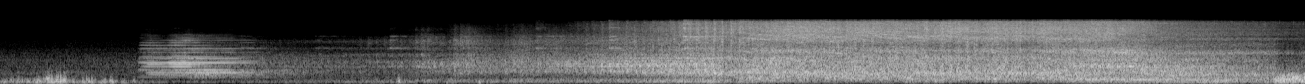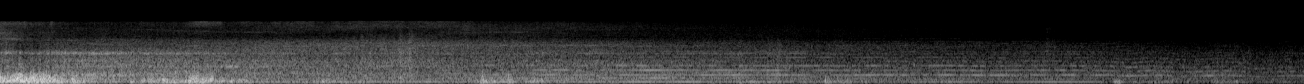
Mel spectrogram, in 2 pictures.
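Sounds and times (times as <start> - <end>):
train horn blast: 1.4 - 3.0, 18.3 - 26.0
steel wheels rushing on rail: 2.8 - 24.4.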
